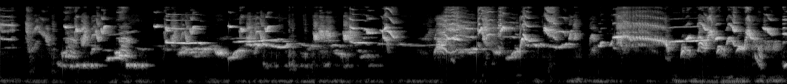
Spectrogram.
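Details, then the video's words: Oriental magpie-robin fighting song for reviving a bird that stopped singing: choppy phrases of loud chirps and scratchy notes with brief gaps, mixed with long thin whistles and a few short low whistles. "KACER TARUNG COCOK UNTUK KACER MACET BUNYI"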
